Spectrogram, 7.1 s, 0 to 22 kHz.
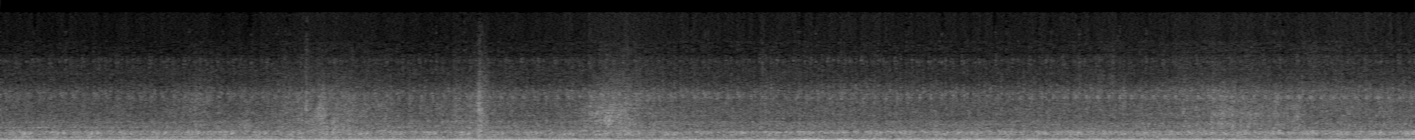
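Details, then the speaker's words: Freshly installed engine at first start-up, no exhaust fitted, 8 codes pending drive cycle: loud raw but steady idle with even low drone and no stumble; sounds normal. "So hopefully when we start driving and do the whole cycle, all those codes will go away. But it sounds great besides the not having the exhaust on."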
